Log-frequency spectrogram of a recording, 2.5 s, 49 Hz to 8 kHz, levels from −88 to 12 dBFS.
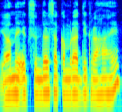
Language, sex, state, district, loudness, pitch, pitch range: Hindi, male, Arunachal Pradesh, Papum Pare, -17 LUFS, 115 Hz, 110-120 Hz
